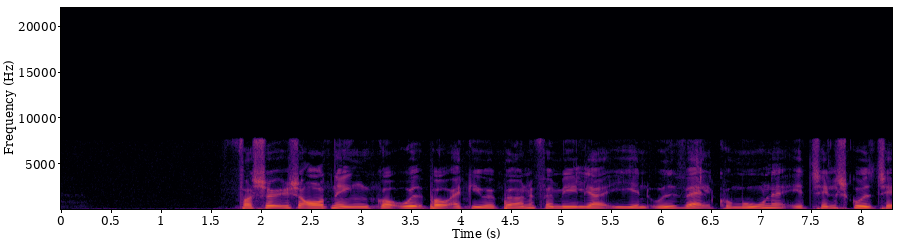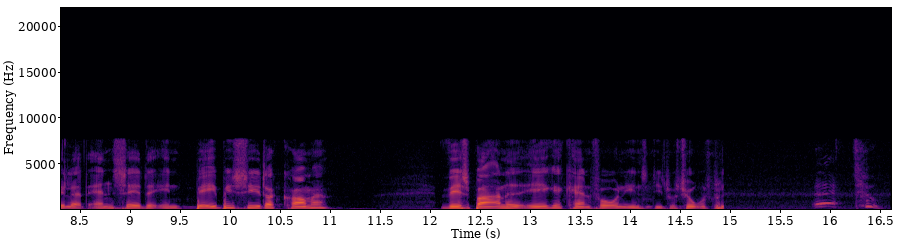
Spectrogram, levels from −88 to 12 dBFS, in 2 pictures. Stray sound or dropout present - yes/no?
yes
